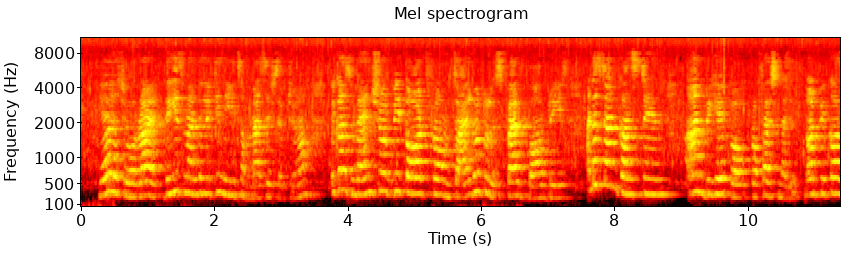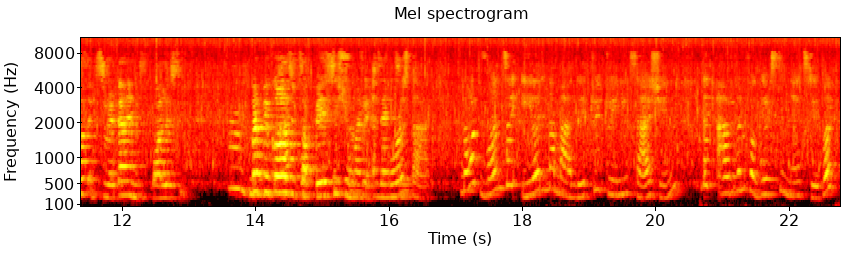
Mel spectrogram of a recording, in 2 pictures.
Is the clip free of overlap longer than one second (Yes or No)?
No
